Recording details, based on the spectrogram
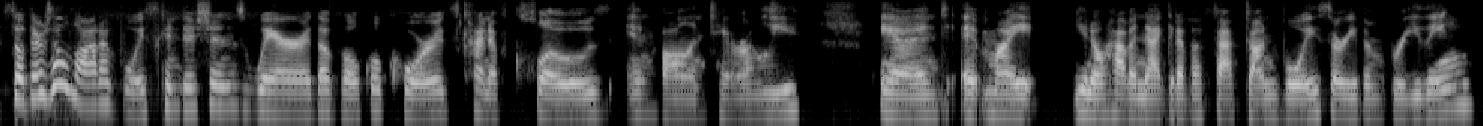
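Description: A woman speech-language pathologist calmly explaining voice care in a casual interview, with frequent fillers. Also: on the low side, normal speed, no echo, dull audio. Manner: explanatory, steady, many fillers.

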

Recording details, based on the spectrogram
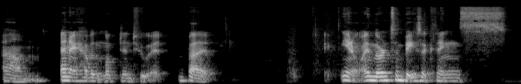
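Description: A woman's voice: low-pitched, measured pace, a bit bright. A woman in her thirties from Pennsylvania, a guest in a casual interview, talking thoughtfully with many ums and restarts. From Pennsylvania, USA.

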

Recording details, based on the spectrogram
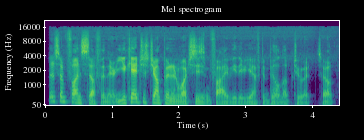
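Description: A man's voice: deep voice, fast talker, dry recording. A middle-aged man co-hosting a long-running tech podcast in a casual, jokey chat. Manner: animated, jokey, reads out patron names. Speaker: podcast co-host.

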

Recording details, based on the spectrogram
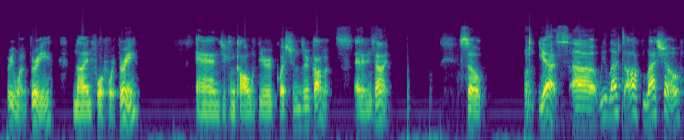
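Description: A man hosting a podcast, speaking haltingly with many uhs. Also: on the low side, fairly bright tone. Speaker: podcast host. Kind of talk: casual podcast announcements. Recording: dull lo-fi audio.

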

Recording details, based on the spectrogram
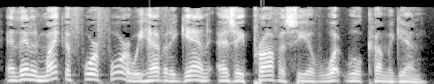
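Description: A man's voice: medium pitch, a little fast, no echo, dull audio. A man in a conversational Bible discussion, explaining points earnestly and sometimes answering his own questions. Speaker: religious podcast panelist explaining Bible prophecy.

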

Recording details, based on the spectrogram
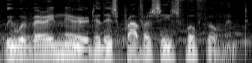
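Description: A man reading a first-person religious testimony as a scripted dramatic narration, in a measured, earnest way. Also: on the low side, music in the background.

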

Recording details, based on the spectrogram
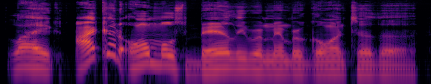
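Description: A man's voice: medium pitch, very animated, moderate pace, dry recording. An American man hosting a podcast, chatting casually and jokingly in slangy speech about sports and sneakers. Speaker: podcast host.

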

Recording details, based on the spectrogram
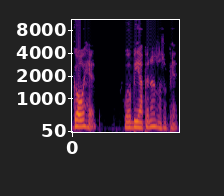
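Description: A woman playing a gentle, sensible mother of a young boy in an audio drama. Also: deep voice, fairly even intonation, fast. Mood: sensible, skeptical.

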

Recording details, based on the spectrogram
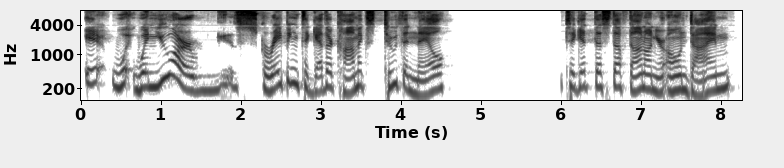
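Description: A man's voice: high-pitched, slow. An American man in his forties giving casual, conversational commentary as a podcast co-host. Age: 40s. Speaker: podcast co-host reviewing comics.

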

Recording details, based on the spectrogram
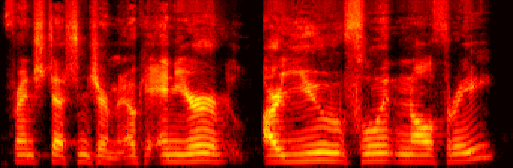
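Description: An American man hosting a podcast, upbeat and joking with his guest before reading a brisk outro. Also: on the high side, fairly even intonation. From United States. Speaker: podcast host. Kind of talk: casual podcast chat and read outro.

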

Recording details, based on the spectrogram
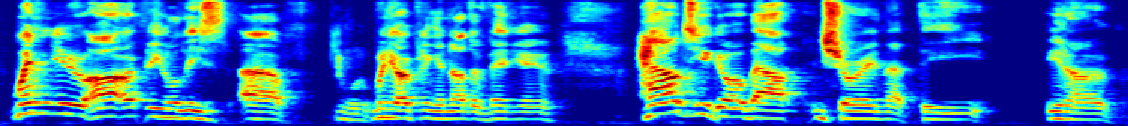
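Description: Man, podcast host, relaxed, mid-pitched voice, conversational questions. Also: moderate pace. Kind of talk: casual interview chat.

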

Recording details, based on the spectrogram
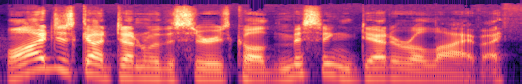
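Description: Lively, higher-pitched male podcast host. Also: very fast, over loud music. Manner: jokey, informal asides. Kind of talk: casual podcast chat.

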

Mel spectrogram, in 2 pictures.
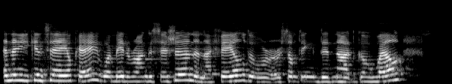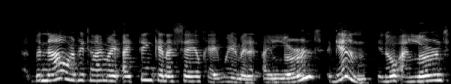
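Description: A woman's voice: a little high, moderate pace. Woman guest, lo-fi sound. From Belgium. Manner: chatty, reflective storytelling. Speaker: podcast guest, author. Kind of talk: casual interview chat.

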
